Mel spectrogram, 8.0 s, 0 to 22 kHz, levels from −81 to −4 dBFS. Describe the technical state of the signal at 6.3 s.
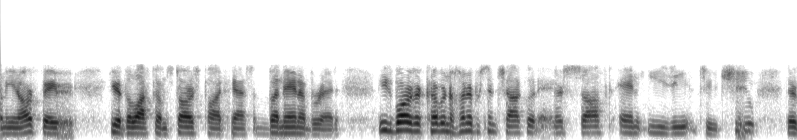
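At 6.3 s the speech carries G.729 codec damage, present across the whole clip: each 10 ms frame is rebuilt from a vocal tract filter, pitch predictor and sparse pulses, giving a rough, buzzy, synthetic texture within a 200 Hz to 3.6 kHz band, consistent with an 8 kbit/s codec. That roughness sets it apart from a simple telephone-band filter.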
